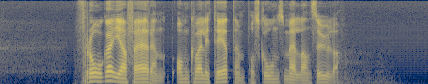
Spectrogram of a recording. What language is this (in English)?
Swedish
